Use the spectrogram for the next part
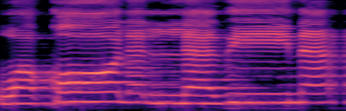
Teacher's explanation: یہاں قاف کو پورا ادا کرتے ہوئے الف مدہ کی وجہ سے کھینچ کر ادا کریں گے۔ وقال الذین، یہاں زال کو نرمی کے ساتھ ادا کرتے ہوئے یا ساکن کے ساتھ ملائیں گے، زال یا زیر زی، اور اس کو یہاں پر کھینچ کر ادا کیا جائے گا۔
